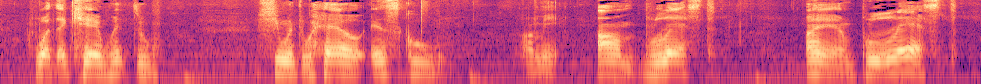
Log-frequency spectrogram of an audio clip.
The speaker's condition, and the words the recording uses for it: Cerebral palsy. I can talk. I can walk. And I'm blessed for that.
